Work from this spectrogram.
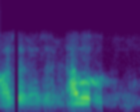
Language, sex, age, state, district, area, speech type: Nepali, male, 18-30, West Bengal, Darjeeling, rural, conversation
